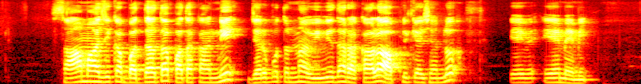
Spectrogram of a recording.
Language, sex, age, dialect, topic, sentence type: Telugu, male, 18-24, Southern, banking, question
